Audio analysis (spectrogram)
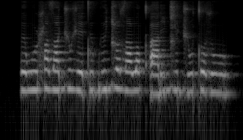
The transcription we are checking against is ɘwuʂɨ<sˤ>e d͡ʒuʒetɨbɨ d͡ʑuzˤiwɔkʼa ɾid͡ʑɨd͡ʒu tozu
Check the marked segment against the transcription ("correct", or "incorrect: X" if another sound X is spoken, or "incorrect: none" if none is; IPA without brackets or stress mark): incorrect: zˤ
